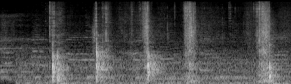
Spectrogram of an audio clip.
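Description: Knife chopping Korean mint (bangah) leaves on a cutting board, five separate crisp thuds at an uneven, unhurried pace, close by with no talking.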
